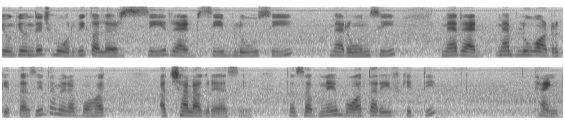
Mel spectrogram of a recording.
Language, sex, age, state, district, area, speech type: Punjabi, female, 30-45, Punjab, Bathinda, urban, spontaneous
